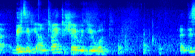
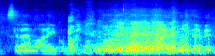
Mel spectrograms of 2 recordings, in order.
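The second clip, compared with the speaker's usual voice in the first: drawn-out mock greeting; 5 semitones lower, 8 dB louder, slower than usual. Mocking long voicemail greeting.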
